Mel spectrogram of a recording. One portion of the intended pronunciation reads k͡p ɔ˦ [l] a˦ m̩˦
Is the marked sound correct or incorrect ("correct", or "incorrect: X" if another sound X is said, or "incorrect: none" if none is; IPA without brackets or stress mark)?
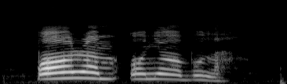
incorrect: ɾ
